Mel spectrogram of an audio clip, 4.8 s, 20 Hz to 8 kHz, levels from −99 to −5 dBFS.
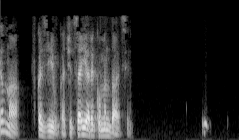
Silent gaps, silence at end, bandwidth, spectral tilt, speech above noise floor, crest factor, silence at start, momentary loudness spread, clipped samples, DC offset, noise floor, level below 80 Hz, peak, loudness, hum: none; 0.65 s; 5.8 kHz; -11 dB/octave; 63 dB; 18 dB; 0 s; 19 LU; under 0.1%; under 0.1%; -85 dBFS; -68 dBFS; -8 dBFS; -23 LUFS; none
